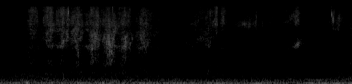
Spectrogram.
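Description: Soft, gritty rubbing of facial scrub worked over skin in quick repeated strokes, a steady scratchy swishing that gives way to a few lighter, gentler rubs. No one speaks.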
